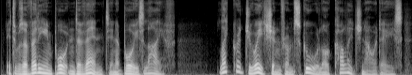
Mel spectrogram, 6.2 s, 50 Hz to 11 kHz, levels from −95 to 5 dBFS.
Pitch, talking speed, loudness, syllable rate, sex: 115 Hz, 165 wpm, -19 LUFS, 5.1 syllables/s, male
